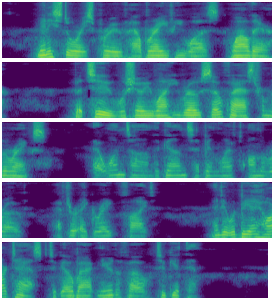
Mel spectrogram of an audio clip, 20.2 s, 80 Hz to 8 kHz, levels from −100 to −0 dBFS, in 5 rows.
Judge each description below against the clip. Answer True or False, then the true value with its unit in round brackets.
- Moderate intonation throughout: False (2.2 semitones)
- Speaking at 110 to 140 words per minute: False (165 wpm)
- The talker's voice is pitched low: True (115 Hz)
